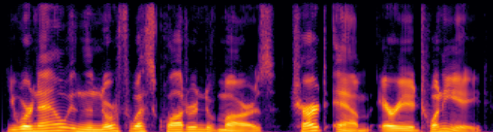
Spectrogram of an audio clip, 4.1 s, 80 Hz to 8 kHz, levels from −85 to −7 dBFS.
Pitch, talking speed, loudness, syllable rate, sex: 125 Hz, 205 wpm, -17 LUFS, 5.1 syllables/s, male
